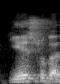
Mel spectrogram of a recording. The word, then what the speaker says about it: 예수: 지저스 이렇게 말하는 거예요 그래서 예수 발음이 원래 원화에 가깝습니다 예수 그래서 한국 민족이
